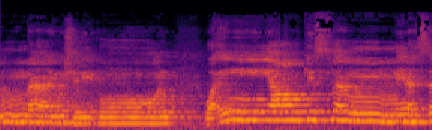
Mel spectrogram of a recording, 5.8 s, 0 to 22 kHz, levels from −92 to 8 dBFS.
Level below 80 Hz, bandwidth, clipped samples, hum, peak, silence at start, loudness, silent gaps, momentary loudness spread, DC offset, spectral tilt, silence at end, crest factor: -50 dBFS; 15 kHz; under 0.1%; none; -8 dBFS; 0 s; -21 LUFS; none; 5 LU; under 0.1%; -6.5 dB/octave; 0 s; 12 dB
